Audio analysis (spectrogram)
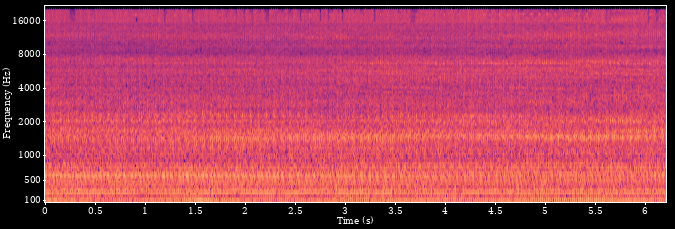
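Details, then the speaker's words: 2013 Vermeer SC602 stump grinder, rebuilt Cat 2.2 L 3024C diesel with rebuilt injection pump, 1,040 hours on meter, under an hour since rebuild: steady, even clatter at idle, unchanging beat, no knocks or misses; running healthy. "Super clean machine, really. Cat 2.2 liter 3024C, solid engine. You hear it when we fire it up, sounds good."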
